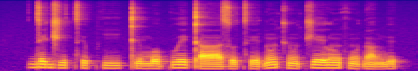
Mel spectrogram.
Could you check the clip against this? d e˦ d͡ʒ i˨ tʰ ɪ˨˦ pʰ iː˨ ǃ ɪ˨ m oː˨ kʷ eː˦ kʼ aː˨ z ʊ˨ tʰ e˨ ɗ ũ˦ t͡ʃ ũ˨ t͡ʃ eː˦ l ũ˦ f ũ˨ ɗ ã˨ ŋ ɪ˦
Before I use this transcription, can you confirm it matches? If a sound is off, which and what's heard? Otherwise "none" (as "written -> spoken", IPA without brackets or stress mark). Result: ǃ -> kʼ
